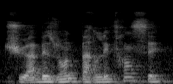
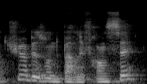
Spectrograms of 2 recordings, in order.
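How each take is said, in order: First: "Tu as besoin de parler français" without the question lift; statement tune through to "français"; affirmative intonation. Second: "Tu as besoin de parler français" going up at the end; rising intonation. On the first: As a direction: state it as a fact, settling on "français". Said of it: "dentro de um contexto afirmativo". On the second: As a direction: ask it, voice lifting on "français". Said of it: "Ela sobe". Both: Shown as a demonstration.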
